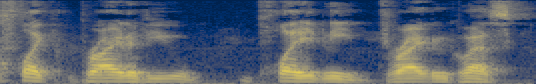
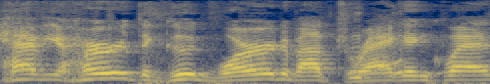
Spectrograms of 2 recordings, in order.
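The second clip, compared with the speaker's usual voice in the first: zealous, fervent superfan voice, high pitch; 7 semitones higher than usual. Imitating a fan who clasps your hand, bug-eyed: imitating a fervent Dragon Quest fan. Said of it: "look at you with big bug eyes and go".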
